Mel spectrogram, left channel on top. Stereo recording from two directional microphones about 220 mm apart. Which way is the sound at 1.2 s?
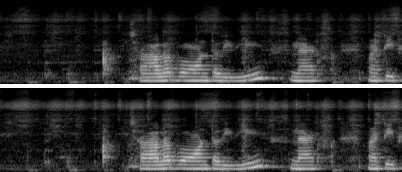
25° right (ahead or behind).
